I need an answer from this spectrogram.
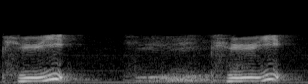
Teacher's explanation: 前不降，所以还不能痞喻，不能降下来，只能升，所以变成二声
